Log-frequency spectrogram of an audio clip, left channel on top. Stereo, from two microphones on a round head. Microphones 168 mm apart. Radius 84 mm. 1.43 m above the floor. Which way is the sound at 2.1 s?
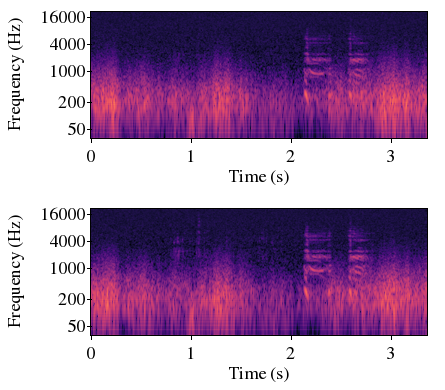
20° right (ahead or behind).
